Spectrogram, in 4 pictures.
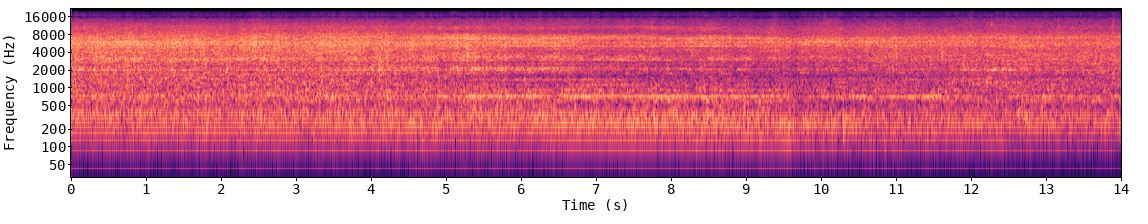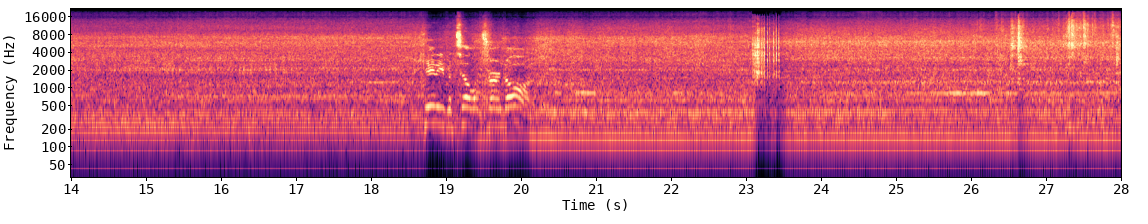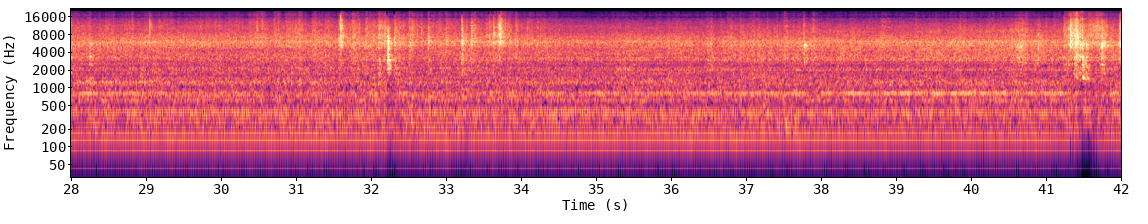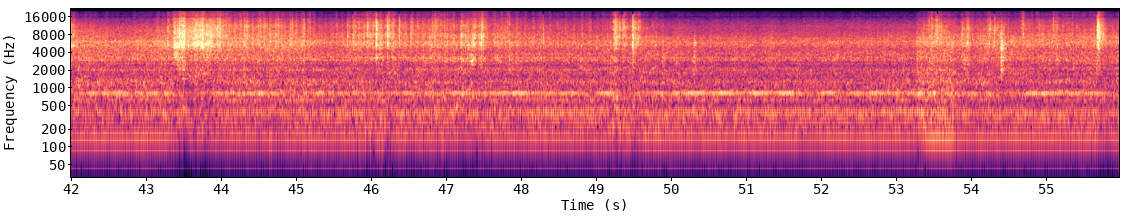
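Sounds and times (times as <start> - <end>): diesel engine under load: 0.0 - 55.9
wood cracking and splintering: 23.0 - 23.6, 26.2 - 34.9, 40.3 - 50.4, 53.2 - 55.9.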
